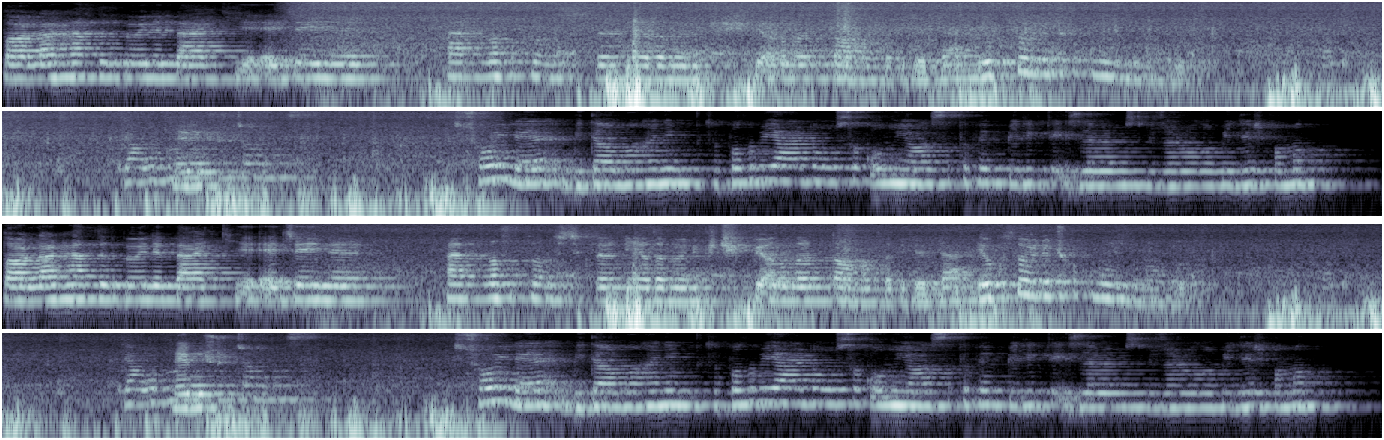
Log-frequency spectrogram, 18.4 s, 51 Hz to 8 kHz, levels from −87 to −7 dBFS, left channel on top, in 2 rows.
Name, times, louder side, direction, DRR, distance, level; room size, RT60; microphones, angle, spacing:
voice 1, 0.0-2.4 3.0-7.9 10.3-10.5, right 2 dB, 70° right, 2 dB, 3.2 m, -26 dB
sound 1, 1.9-12.6, left 3 dB, 40° left, 0.7 m, -29 dB
voice 2, 10.0-11.2 12.2-13.7 14.0-17.9, equal, 5° left, 0 dB, 3.4 m, -30 dB
15.5 x 8.4 x 9.9 m, 0.82 s
head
